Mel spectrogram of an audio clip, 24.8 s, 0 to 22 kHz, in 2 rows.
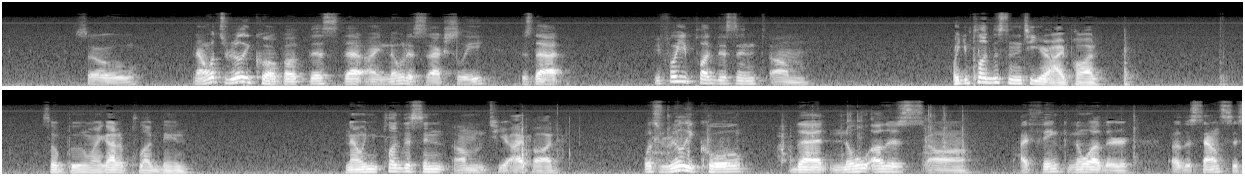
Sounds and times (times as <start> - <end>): Speech: 0.8 - 5.7, 6.5 - 8.1, 9.5 - 11.1, 12.8 - 14.4, 15.8 - 18.1, 18.8 - 24.8.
